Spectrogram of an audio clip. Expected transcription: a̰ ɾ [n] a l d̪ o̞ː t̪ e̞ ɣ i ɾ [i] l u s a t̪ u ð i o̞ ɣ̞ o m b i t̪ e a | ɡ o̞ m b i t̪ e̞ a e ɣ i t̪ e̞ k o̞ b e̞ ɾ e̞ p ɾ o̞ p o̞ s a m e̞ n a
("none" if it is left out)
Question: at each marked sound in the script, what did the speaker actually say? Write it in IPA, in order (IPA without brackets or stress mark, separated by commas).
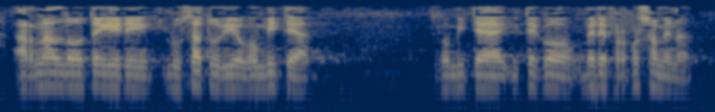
n, i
